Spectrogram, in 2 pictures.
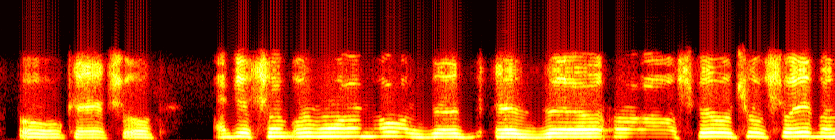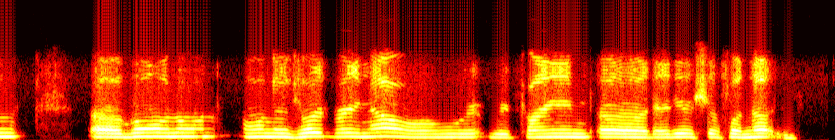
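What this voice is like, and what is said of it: Very strong accent. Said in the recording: “you have a very strong accent, so I'm having a little bit of a hard time hearing and understanding you”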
